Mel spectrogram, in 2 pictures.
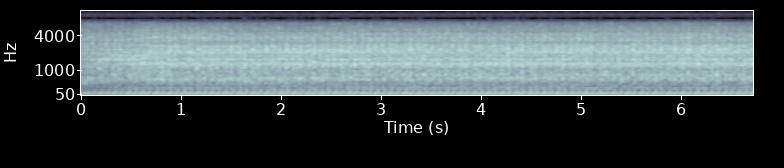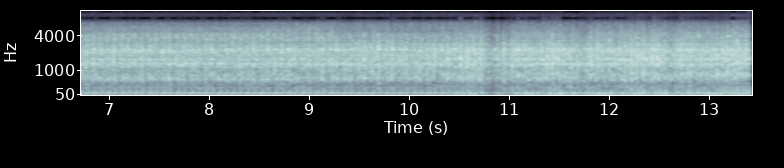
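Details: Suzuki Katana 600 at steady idle with a faint rapid ticking over it, about three to four a second. Owner is unsure whether it is a knock; the odd engine noise has an unclear cause.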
